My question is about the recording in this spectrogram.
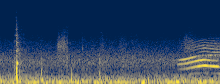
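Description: A tennis racquet striking the ball once, a sharp crack about a fifth of a second in. Near the end a short call rises and falls.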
